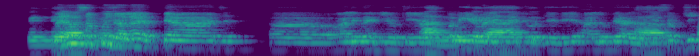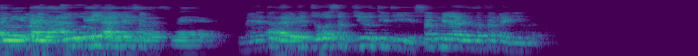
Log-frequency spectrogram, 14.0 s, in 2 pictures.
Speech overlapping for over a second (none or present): present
